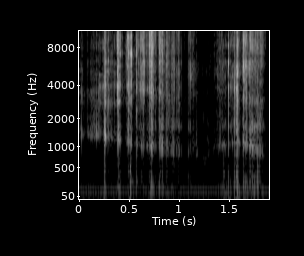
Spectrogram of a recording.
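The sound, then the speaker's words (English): Crisp, crackly crunching of a Cool Ranch Doritos tortilla chip being chewed, in two bursts of rapid, irregular bites with a short pause between them, fairly quiet and with no talking. “I smell the fake chemical Cool Ranch flavoring that they spray onto the tortilla chips at the Doritos factory.”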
